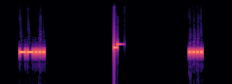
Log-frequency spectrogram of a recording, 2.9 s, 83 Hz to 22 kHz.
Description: Morse code, heard as a keyed tone, about 50 wpm, 700 Hz. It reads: 7 H
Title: Single Letter-Number Alt 50wpm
